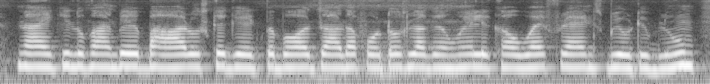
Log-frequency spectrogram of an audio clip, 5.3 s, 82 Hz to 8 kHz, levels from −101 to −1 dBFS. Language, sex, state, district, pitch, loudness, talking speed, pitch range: Hindi, female, Jharkhand, Jamtara, 210 Hz, -12 LUFS, 225 wpm, 205-210 Hz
